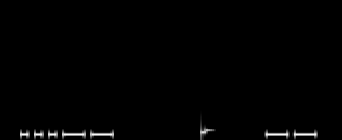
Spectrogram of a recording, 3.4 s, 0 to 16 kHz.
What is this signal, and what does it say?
Morse code, heard as a keyed tone, about 17 wpm, 700 Hz. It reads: 3 M
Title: Single Letter-Number Alt - Rapid-Fire 17wpm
